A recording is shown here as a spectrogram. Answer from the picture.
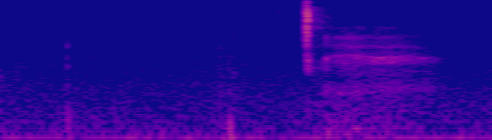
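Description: Quiet room tone, broken by a single sharp click about one and a half seconds in, followed by a faint breath.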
